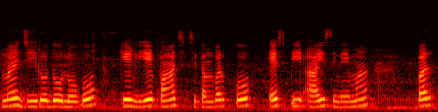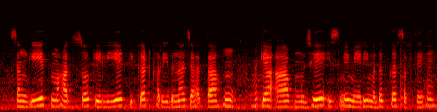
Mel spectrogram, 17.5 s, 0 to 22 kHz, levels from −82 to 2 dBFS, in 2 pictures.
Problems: none marked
